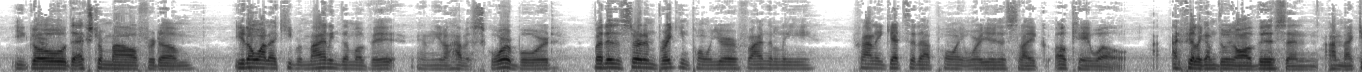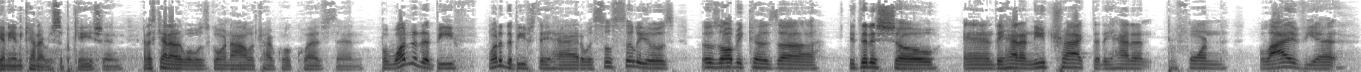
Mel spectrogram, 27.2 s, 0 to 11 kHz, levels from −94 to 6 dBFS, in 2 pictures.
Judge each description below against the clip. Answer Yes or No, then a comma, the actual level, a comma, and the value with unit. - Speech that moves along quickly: Yes, fast, 240 wpm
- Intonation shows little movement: No, average, 3.2 semitones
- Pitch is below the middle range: Yes, low, 120 Hz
